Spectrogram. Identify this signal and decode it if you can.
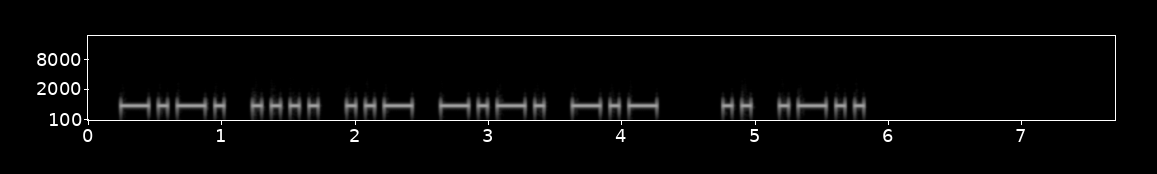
Morse code, heard as a keyed tone, about 17 wpm, 700 Hz. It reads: CHUCK IL
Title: K1USN SST QSO Practice - 17wpm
